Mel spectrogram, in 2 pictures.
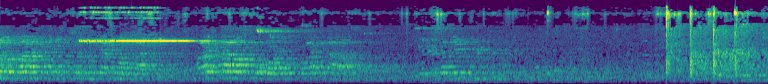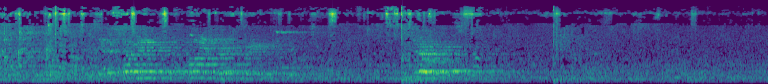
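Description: Indistinct voices calling out across a large, echoing gymnasium during a basketball game. About a second in comes a short steady whistle blast, about a second and a half long, and about halfway through a basketball bounces several times in quick succession on the hardwood floor.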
